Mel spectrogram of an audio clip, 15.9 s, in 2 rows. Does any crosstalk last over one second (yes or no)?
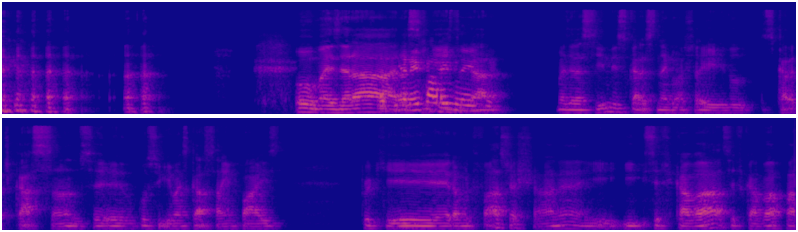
yes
